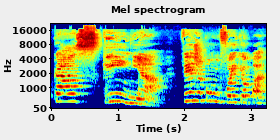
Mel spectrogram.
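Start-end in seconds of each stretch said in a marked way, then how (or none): 0.0-1.7 CASQUINHA stretched slowly, higher; syllable by syllable. Shown as a demonstration. Teacher separating the word casquinha for pupils, slow syllables. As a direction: draw out each syllable of casquinha. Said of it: "eu separei a palavra casquinha".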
